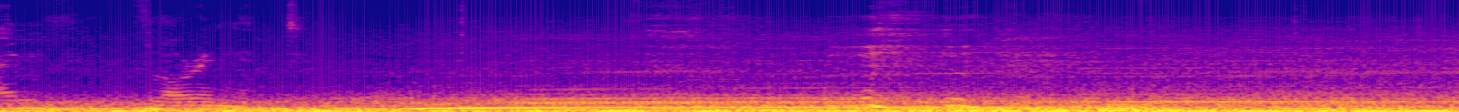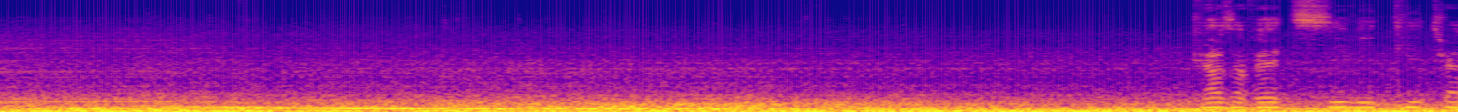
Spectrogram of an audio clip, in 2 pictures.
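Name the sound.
Toyota Yaris Hybrid accelerating at full throttle, loud CVT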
